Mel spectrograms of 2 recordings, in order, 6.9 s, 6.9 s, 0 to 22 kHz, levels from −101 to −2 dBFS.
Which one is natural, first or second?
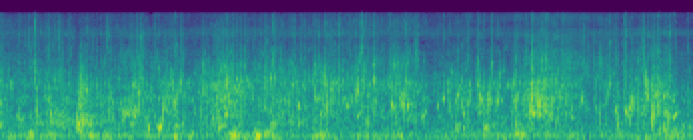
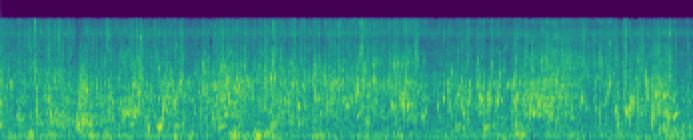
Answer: second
